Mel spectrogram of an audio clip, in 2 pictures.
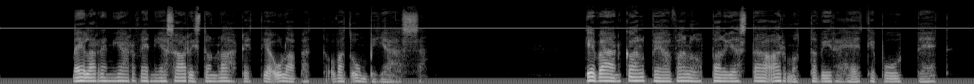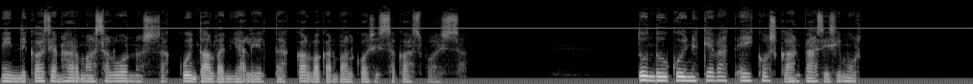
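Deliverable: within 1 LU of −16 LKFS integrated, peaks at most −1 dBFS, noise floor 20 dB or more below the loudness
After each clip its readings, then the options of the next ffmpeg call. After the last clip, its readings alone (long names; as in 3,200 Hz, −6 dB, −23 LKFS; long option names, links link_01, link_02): mains hum 60 Hz; hum harmonics up to 240 Hz; level of the hum −40 dBFS; interfering tone 5,500 Hz; level of the tone −39 dBFS; integrated loudness −24.0 LKFS; sample peak −5.5 dBFS; target loudness −16.0 LKFS
→ -af "bandreject=frequency=60:width_type=h:width=4,bandreject=frequency=120:width_type=h:width=4,bandreject=frequency=180:width_type=h:width=4,bandreject=frequency=240:width_type=h:width=4"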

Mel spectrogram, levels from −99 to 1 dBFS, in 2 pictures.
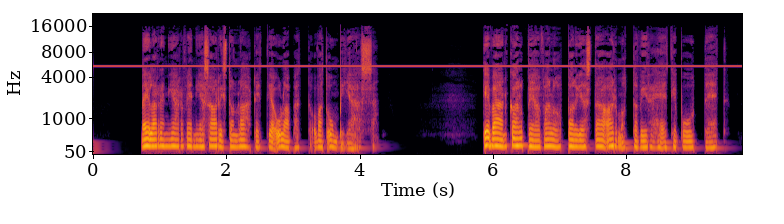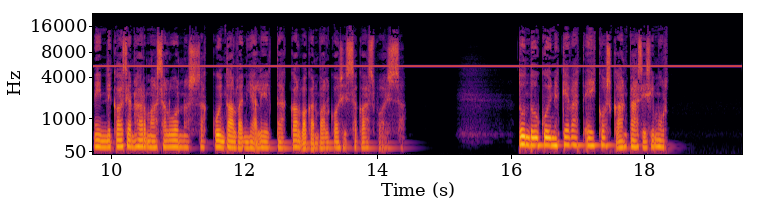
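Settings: mains hum none found; interfering tone 5,500 Hz; level of the tone −39 dBFS
→ -af "bandreject=frequency=5500:width=30"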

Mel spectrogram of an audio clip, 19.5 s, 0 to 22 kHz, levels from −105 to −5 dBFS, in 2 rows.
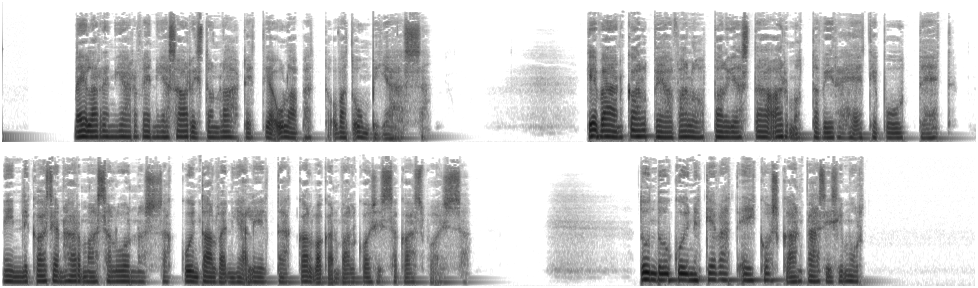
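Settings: interfering tone none found; integrated loudness −24.5 LKFS; sample peak −5.5 dBFS; target loudness −16.0 LKFS
→ -af "volume=8.5dB,alimiter=limit=-1dB:level=0:latency=1"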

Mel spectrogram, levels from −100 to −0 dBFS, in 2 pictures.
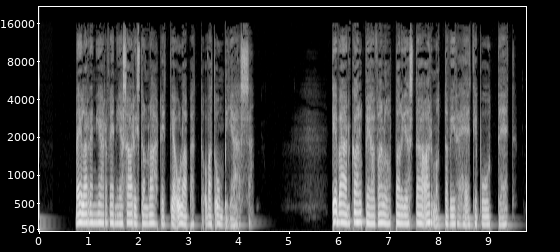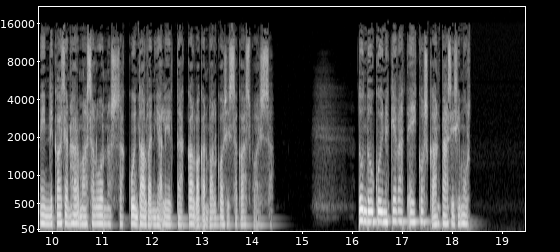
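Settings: integrated loudness −16.5 LKFS; sample peak −1.0 dBFS; background noise floor −80 dBFS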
